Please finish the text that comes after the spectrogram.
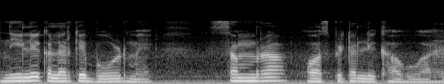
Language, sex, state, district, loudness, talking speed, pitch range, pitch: Hindi, male, Uttar Pradesh, Lucknow, -13 LUFS, 135 wpm, 120-150 Hz, 135 Hz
